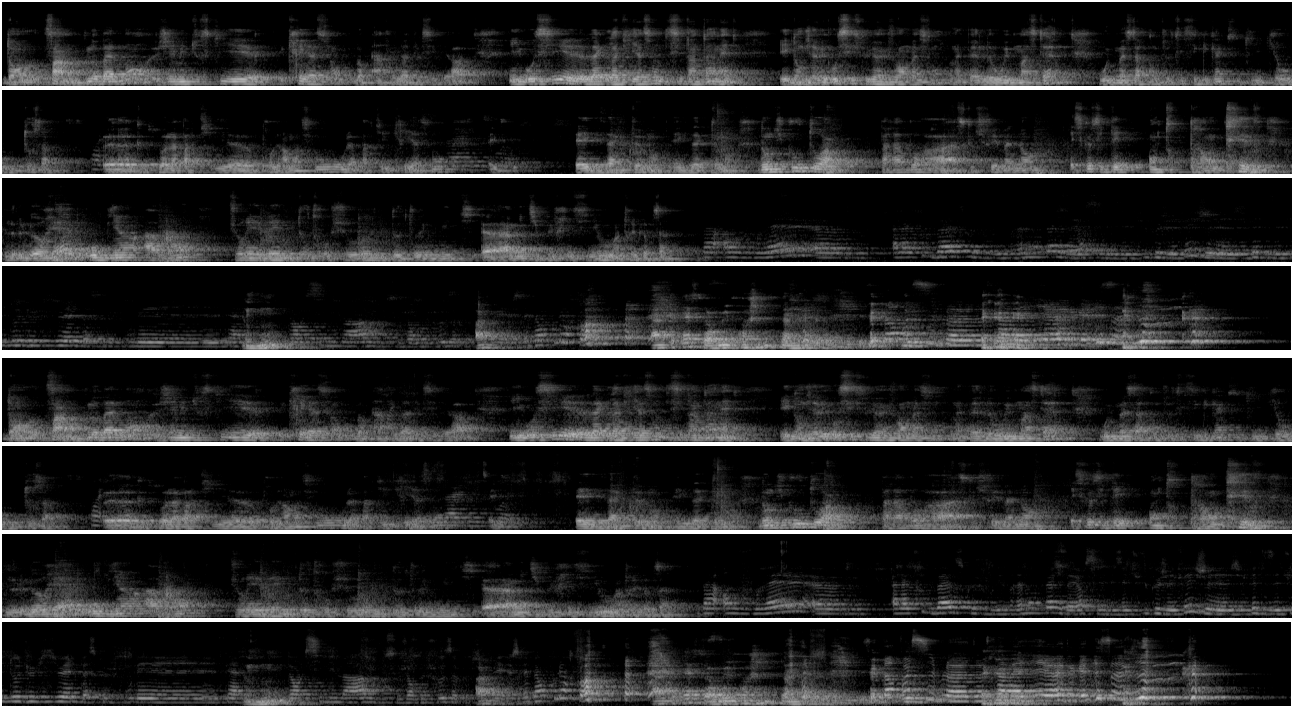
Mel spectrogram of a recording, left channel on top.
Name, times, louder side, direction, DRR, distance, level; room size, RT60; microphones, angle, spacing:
voice 1, 0.0-2.6 2.9-13.4 13.9-17.3 17.8-17.9 18.6-21.3 21.7-23.3 23.6-27.7 28.1-32.5 41.1-41.5 43.4-43.7 45.2-47.8 48.6-48.9, left 2 dB, 80° left, 2 dB, 0.5 m, -30 dB
voice 2, 3.8-4.1 13.8-14.0 16.7-18.6 25.8-26.0 30.6-30.8 32.7-34.4 34.7-46.0 46.5-50.7, right 3 dB, 70° right, 3 dB, 0.4 m, -34 dB
sound 1, 19.0-19.4 20.0-20.6 21.1-21.8 22.3-22.7 23.2-23.8 25.3-25.8 26.3-26.8 27.3-27.8 28.4-28.8 29.3-29.8, equal, 5° right, 0.5 m, -44 dB
5.0 x 2.3 x 2.2 m, 1.3 s
head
